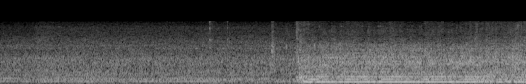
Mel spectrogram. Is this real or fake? real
